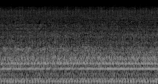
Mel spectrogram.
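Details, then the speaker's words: Dacia Solenza after head gasket replacement, fully cold first start with oil and fuel systems bled: steady, even idle with a smooth low hum and a faint high tone, no knocks or misses. Runs cleanly. "рівненько от холодний повністю перший запуск ну прокачали систему звісно масляну там паливну то все ну і з першого разу"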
